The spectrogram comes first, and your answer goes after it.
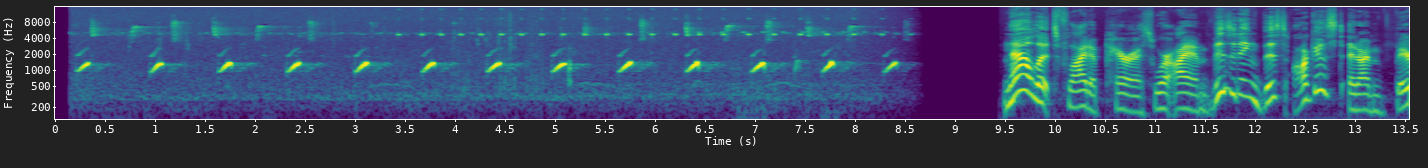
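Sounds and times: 
blue-eyed ground dove hooting: 0:00.2 - 0:08.6
faint higher chirps from other birds: 0:00.2 - 0:08.7
speech: 0:09.5 - 0:13.5.

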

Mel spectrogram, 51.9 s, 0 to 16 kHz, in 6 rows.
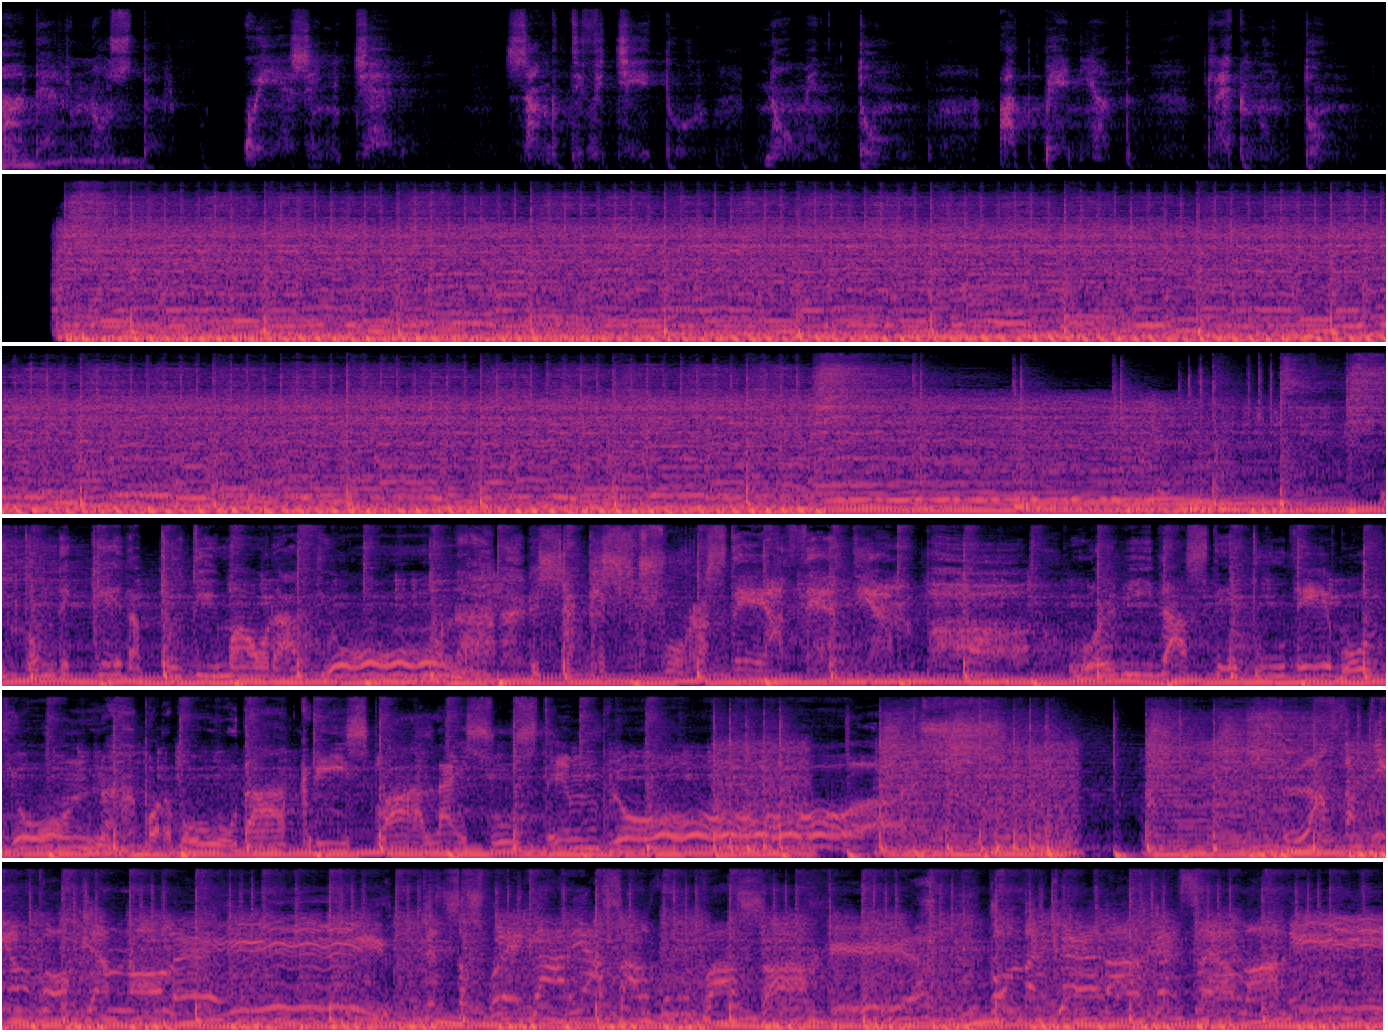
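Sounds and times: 
soft whispered voice: 0:00.0 - 0:08.6
full-band song with drums and dense instrumentation played on the radio: 0:09.0 - 0:51.8.

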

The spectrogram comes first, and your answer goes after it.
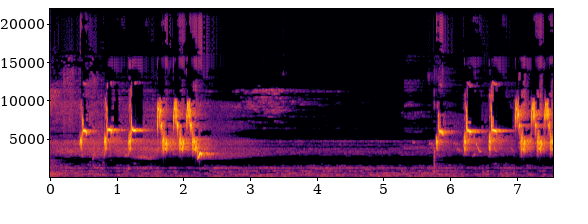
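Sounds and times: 
dickcissel song of sharp chips and buzzy trill: 0:00.4 - 0:02.5, 0:05.8 - 0:07.5.

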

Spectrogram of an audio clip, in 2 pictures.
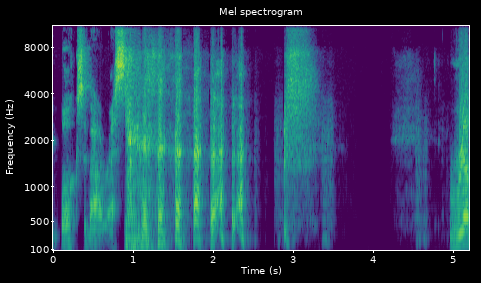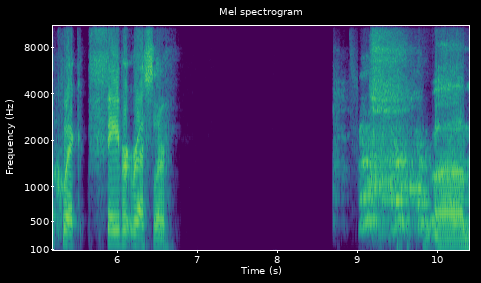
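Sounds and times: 
speech: 0:00.0 - 0:03.2, 0:05.0 - 0:06.8, 0:09.8 - 0:10.4
laughter: 0:00.9 - 0:03.4
dog barking: 0:09.0 - 0:10.0.

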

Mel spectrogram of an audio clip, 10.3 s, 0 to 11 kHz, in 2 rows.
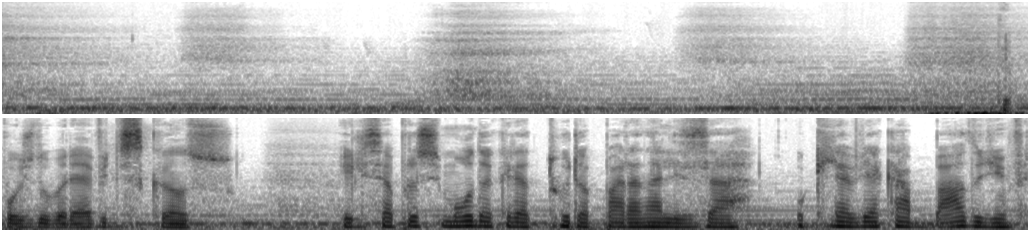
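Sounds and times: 
man panting heavily catching his breath after a fright: 0:00.0 - 0:05.1
low rumbling background: 0:00.0 - 0:10.2
speech: 0:05.0 - 0:10.2.

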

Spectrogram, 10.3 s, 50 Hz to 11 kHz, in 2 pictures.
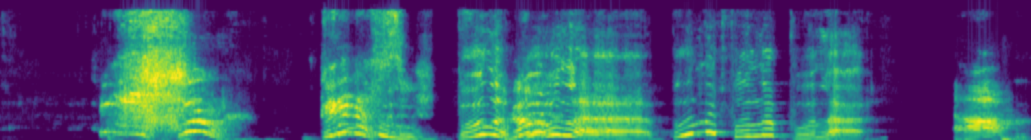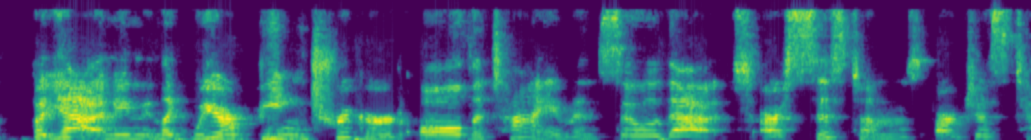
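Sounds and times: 
human sneeze: 0:00.5 - 0:01.2
speech: 0:02.0 - 0:10.2.

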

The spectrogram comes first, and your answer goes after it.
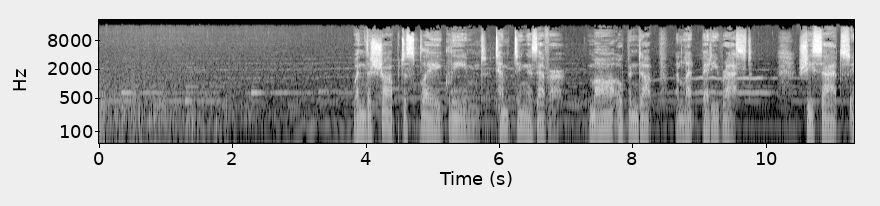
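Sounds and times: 
rolling thunder: 0:00.0 - 0:04.6
steady rain: 0:00.0 - 0:11.3
speech: 0:03.8 - 0:11.3.

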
